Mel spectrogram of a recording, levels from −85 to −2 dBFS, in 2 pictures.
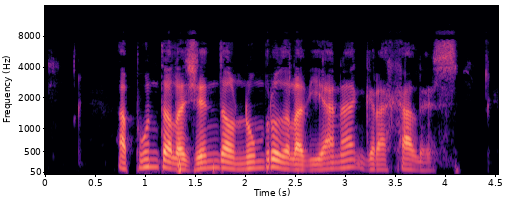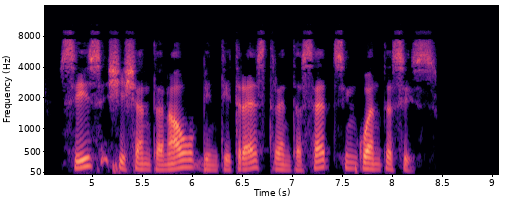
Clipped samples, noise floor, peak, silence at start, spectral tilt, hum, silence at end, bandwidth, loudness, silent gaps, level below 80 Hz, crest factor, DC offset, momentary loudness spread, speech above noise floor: under 0.1%; under -90 dBFS; -4 dBFS; 0.75 s; -4.5 dB/octave; none; 0.6 s; 9.6 kHz; -24 LUFS; none; -54 dBFS; 22 dB; under 0.1%; 12 LU; over 66 dB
